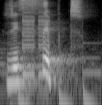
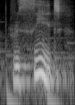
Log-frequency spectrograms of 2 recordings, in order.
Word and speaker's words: receipt: you pronounce this one reip the correct pronunciation is receit repeat after me receipt we were asked to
